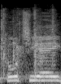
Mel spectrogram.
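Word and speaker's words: Gotye: Big round of applause, please, as we welcome Gautier. Thank you very much. Now, I may be pronouncing that wrong. Is it Gautier, Gertier, Goiter?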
